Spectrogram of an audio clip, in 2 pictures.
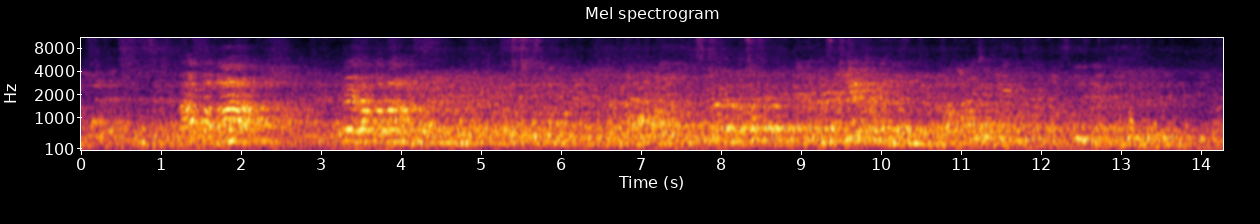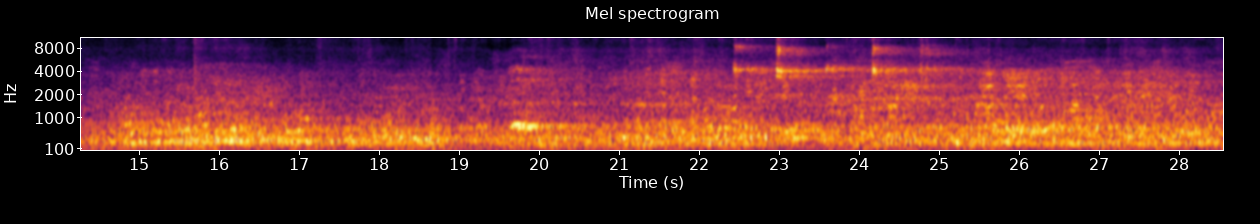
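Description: A crowd of spectators chatters and calls out, echoing in a large hall.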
